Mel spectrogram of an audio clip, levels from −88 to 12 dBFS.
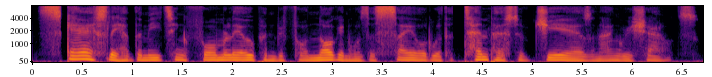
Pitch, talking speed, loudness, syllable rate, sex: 120 Hz, 160 wpm, -21 LUFS, 4.9 syllables/s, male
